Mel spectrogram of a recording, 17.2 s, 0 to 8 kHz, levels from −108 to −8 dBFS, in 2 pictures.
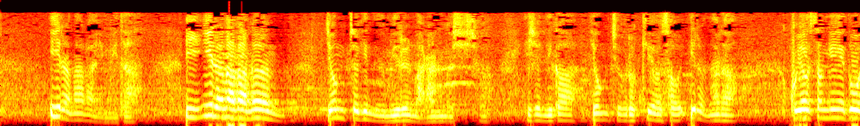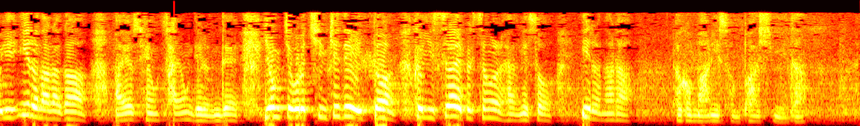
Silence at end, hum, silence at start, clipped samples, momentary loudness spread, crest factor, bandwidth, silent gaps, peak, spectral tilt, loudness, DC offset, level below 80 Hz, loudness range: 0 s; none; 0 s; under 0.1%; 14 LU; 14 dB; 6.2 kHz; none; 0 dBFS; -3.5 dB/octave; -14 LUFS; under 0.1%; -50 dBFS; 6 LU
